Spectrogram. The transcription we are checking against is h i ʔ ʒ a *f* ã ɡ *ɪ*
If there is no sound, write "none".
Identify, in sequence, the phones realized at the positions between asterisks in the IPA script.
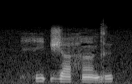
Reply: h, ɨ

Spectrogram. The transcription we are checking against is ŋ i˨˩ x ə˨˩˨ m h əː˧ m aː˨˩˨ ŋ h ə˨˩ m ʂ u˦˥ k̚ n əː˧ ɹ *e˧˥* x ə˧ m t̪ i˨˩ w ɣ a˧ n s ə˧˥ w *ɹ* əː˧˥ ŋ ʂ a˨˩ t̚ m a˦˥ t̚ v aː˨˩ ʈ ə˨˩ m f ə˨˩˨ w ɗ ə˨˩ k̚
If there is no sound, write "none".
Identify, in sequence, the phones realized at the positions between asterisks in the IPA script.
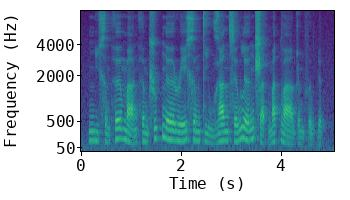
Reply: e˧˥, l

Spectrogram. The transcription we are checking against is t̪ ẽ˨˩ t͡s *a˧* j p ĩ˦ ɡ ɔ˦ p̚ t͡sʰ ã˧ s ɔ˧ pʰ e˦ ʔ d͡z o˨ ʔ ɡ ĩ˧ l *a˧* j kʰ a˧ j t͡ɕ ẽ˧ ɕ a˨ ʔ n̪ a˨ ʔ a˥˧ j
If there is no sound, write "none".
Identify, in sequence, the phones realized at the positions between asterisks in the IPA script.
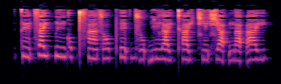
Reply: a˥˧, a˧

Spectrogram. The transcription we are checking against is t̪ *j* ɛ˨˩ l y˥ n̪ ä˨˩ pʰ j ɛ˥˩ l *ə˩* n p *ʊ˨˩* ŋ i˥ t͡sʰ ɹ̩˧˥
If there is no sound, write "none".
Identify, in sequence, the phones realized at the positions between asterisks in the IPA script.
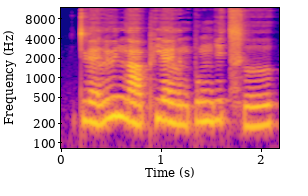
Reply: ɥ, ə˩, ʊ˥

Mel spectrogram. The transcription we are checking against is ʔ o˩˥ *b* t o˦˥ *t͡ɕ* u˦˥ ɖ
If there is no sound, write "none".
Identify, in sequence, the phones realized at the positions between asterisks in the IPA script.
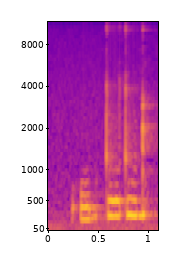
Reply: b, t

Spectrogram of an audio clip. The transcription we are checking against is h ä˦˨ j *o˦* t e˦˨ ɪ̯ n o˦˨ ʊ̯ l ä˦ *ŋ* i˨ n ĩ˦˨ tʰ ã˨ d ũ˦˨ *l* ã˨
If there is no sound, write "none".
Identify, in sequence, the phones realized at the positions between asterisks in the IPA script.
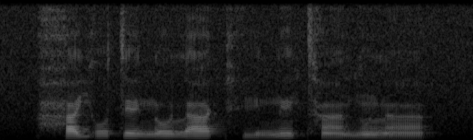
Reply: o˦, kʰ, l

